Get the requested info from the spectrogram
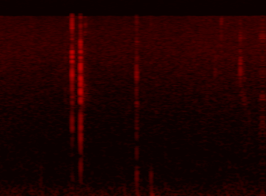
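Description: Near silence: quiet room tone broken by a few faint, short clicks, twice about half a second in and twice more around a second in.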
